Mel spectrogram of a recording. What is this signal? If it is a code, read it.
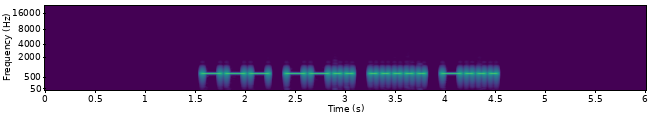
Morse code, heard as a keyed tone, about 20 wpm, 700 Hz. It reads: OZ5B
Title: DXCC-100 Call Signs - 4 Characters - Repeated 3x - 20wpm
